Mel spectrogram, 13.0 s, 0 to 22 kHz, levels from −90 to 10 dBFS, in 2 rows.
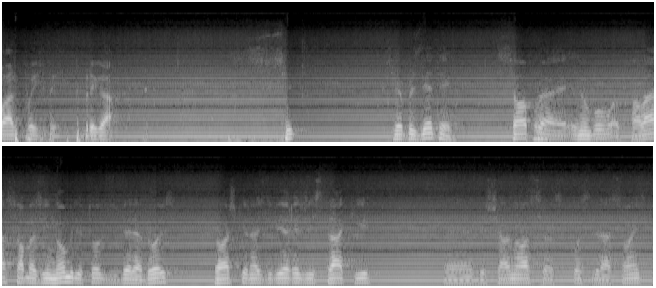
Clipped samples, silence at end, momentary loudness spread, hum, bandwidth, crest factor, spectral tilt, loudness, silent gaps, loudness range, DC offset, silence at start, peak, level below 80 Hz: under 0.1%; 0 s; 11 LU; 60 Hz at -25 dBFS; 9.4 kHz; 16 dB; -9 dB/octave; -16 LUFS; none; 6 LU; under 0.1%; 0 s; 0 dBFS; -32 dBFS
